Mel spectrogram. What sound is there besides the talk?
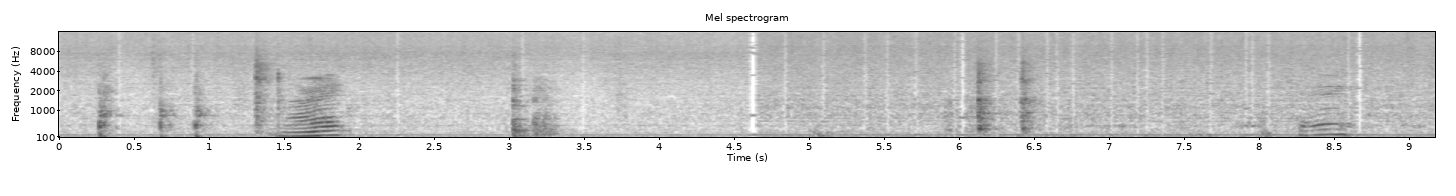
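onion frying in a heated skillet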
